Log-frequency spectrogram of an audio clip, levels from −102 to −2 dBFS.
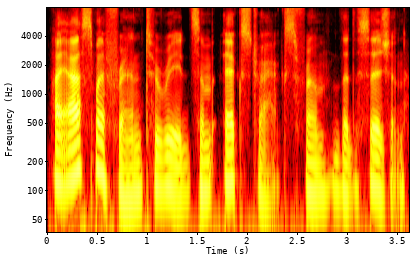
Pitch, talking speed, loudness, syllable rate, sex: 105 Hz, 180 wpm, -22 LUFS, 4.1 syllables/s, male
